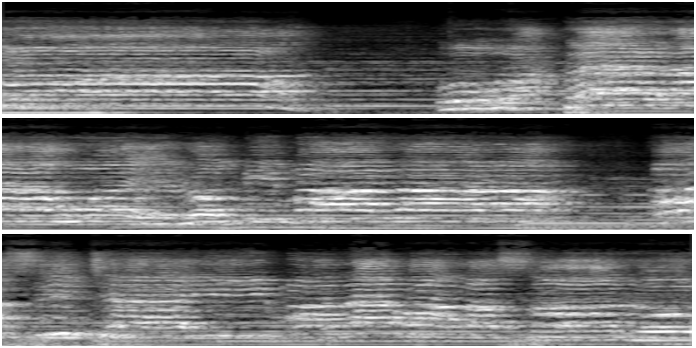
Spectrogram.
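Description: Two women singing a gospel song into microphones, with low sustained notes held underneath the voices. The singing drops out briefly about a second and a half in, then resumes.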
